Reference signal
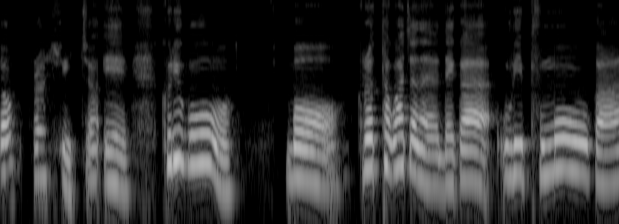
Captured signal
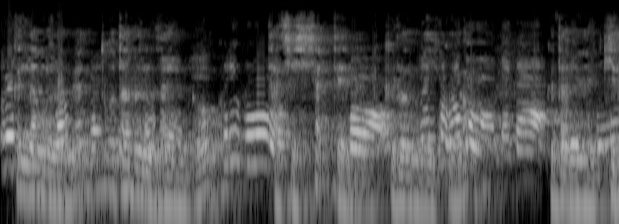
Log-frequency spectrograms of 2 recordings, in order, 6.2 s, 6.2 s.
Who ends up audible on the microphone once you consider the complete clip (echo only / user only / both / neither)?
both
